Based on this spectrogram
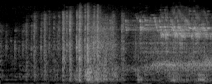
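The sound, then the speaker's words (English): A bird outside, trying to get in, flaps and flutters its wings rapidly against a rattling window pane, a burst of soft thuds and taps, followed by a few bright, high chirps. “There's some bird out there trying to get in.”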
